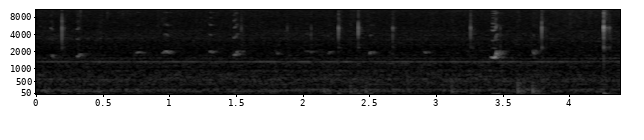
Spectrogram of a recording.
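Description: Faint squeaking of a marker writing on a glass lightboard: a run of short high chirps with small ticks of the tip on the glass, a little louder about three and a half seconds in, over a faint steady room hum.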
